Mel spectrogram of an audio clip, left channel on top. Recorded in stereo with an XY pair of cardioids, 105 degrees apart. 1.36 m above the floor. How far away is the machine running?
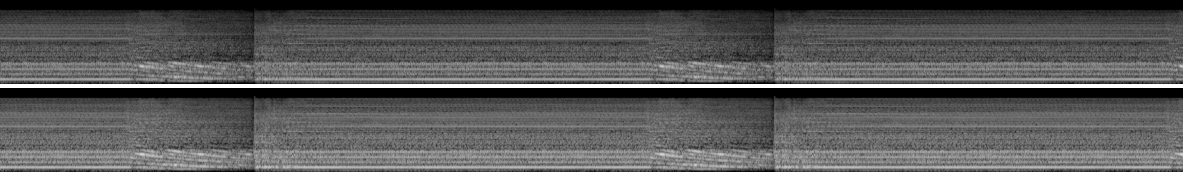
About 2.5 m.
